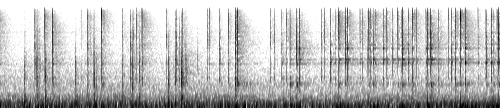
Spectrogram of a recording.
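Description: Long nails tap quickly with both hands on a narrow clear glass cylinder vase holding tulips. The result is a dense run of short, bright clicking taps that fade almost instantly, over a low background rumble.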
